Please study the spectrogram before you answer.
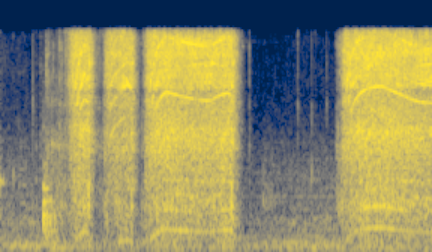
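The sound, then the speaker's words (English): A power drill drills holes in four loud whirring bursts separated by short pauses. The third burst runs longest, and the last starts after a quiet gap. “Okay, two holes are drilled.”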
